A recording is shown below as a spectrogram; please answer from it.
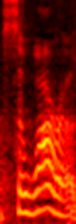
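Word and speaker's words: saguaro: to go in Saro Saro though you don't pronounce the G G right it's a Saro I'm in Vermont you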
